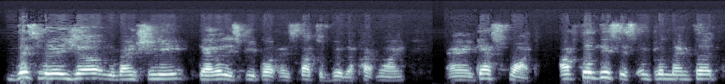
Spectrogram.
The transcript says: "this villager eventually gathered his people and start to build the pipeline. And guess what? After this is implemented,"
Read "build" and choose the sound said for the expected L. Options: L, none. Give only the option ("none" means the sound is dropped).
none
